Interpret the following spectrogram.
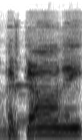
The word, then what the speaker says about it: Pagani: Ian's World of Model says it's pronounced Pagani. It's a Pagani utopia.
